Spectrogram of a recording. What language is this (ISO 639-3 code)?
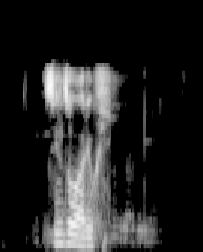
kin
